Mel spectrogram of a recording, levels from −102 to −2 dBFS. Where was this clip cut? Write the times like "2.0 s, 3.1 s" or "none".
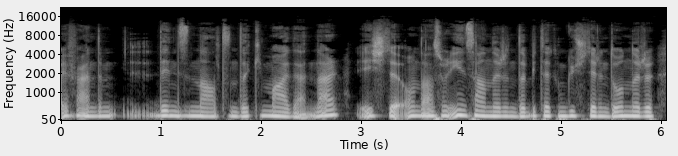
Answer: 2.9 s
